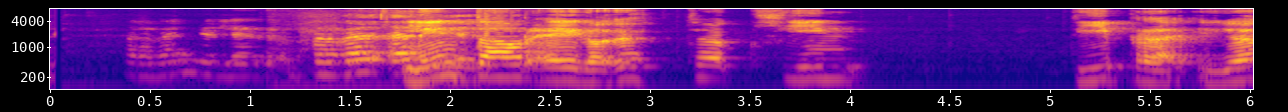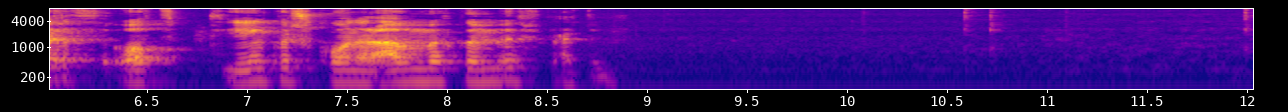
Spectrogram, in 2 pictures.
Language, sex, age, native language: Icelandic, male, 30-39, Icelandic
